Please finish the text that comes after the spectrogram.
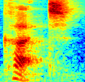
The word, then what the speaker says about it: cut: The word cut is pronounced with the K consonant sound, the as in butter vowel, and the T. K. Touch the back of the tongue to the soft palate and release. Ka. For the vowel, relax everything. Ka. Let the resonance of the voice fall low. Down here.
